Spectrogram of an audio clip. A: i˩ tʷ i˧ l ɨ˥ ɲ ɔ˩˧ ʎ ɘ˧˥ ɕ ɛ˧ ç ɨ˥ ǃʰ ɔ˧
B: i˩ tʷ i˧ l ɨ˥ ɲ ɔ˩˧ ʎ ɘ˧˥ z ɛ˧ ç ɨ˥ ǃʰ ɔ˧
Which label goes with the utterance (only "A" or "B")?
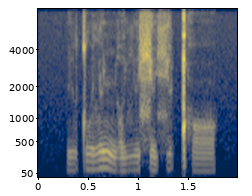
A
